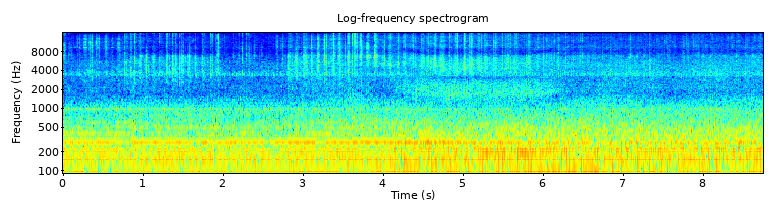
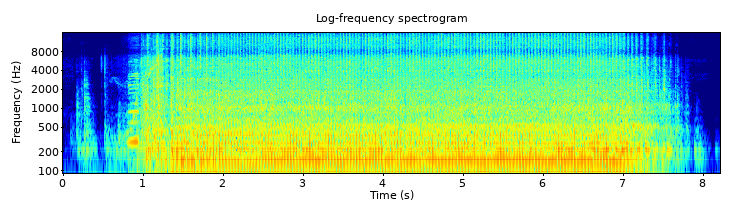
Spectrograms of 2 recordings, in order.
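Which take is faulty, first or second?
second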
